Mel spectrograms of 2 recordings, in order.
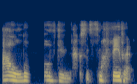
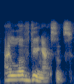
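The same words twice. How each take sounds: First: Broad Scottish accent demo. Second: Said in the usual way. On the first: Shown as a demonstration. Showing a co-host a favourite accent, in Scottish. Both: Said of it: "I'll do my Scottish accent".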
